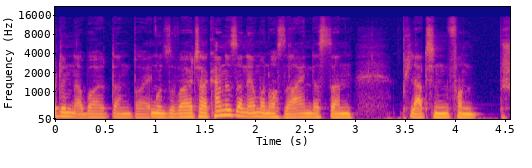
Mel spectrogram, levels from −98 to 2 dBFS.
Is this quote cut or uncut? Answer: cut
